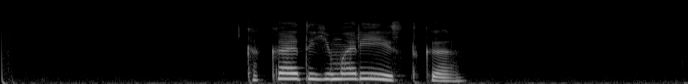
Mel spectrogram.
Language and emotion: Russian, positive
